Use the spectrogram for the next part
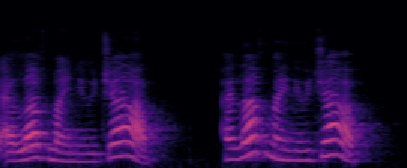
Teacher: you can hold the B you can hold the stop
